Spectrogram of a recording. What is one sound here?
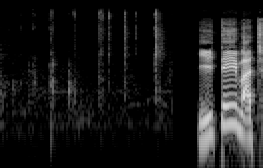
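Small plastic parts click softly.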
